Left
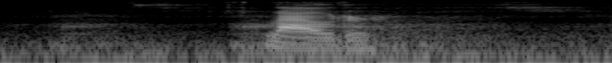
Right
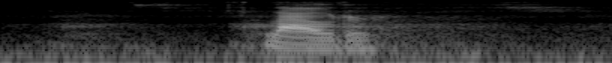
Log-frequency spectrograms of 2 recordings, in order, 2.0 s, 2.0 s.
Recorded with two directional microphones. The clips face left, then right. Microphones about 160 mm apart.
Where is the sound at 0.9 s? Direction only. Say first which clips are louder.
Right 1 dB; 20° right (ahead or behind).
